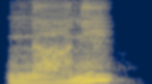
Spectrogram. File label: Vox, jp; Shakmeh; kings raid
